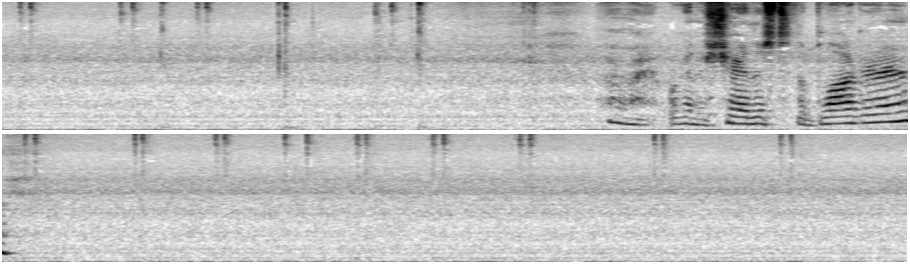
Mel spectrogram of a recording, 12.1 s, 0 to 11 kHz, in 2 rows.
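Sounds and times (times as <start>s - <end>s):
computer keyboard clicks: 0.1s - 2.9s, 6.9s - 9.7s, 10.4s - 10.6s, 11.2s - 11.4s.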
